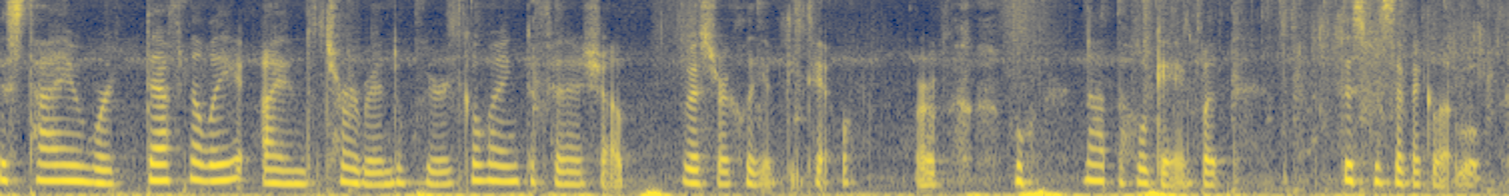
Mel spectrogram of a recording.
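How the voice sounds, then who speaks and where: At a moderate pace, a woman with a fairly high pitch and a dark, mellow tone speaks in a relaxed way, with ordinary pitch variation and long, frequent pauses. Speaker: ASMR VTuber / gameplay streamer. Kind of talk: soft-spoken ASMR gameplay commentary. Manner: soft-spoken, relaxed.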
